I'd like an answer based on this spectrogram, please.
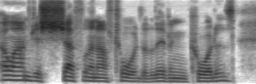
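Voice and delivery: put-on Louisiana Cajun accent. Retelling a scene where Hank asks Bobby what he's doing: Bobby in a Cajun accent. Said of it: "Cajun accent".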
